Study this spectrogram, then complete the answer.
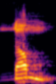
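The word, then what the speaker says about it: numb: Num, the letter B is silent.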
